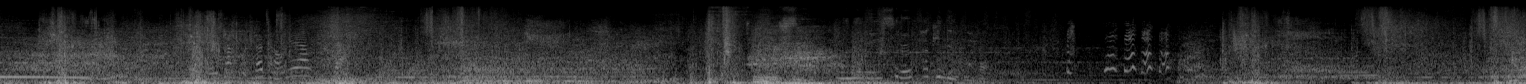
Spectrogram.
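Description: Magic spells whoosh and crash during a fight.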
